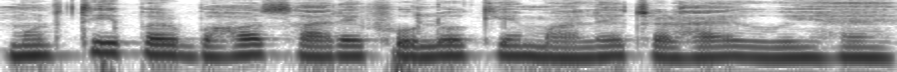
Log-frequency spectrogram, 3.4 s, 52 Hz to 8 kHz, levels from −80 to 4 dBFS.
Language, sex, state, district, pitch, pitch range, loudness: Hindi, male, Jharkhand, Palamu, 160 Hz, 150-170 Hz, -18 LUFS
